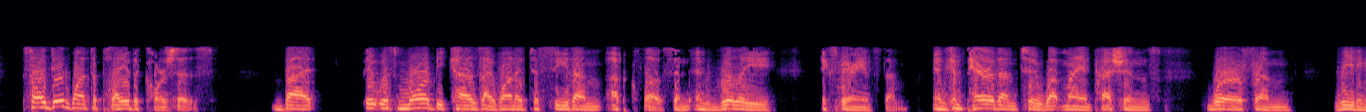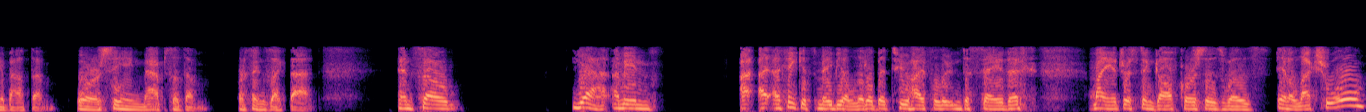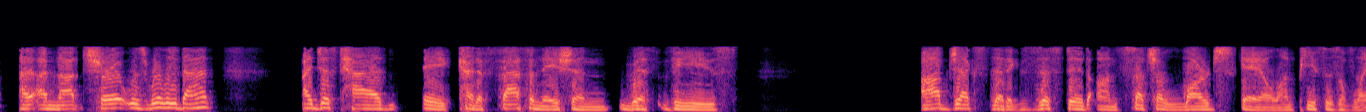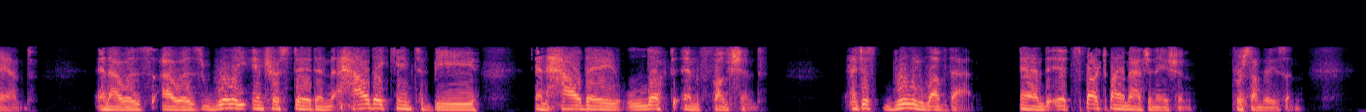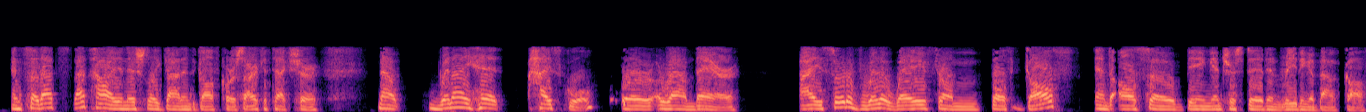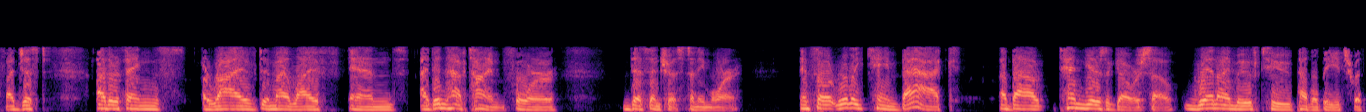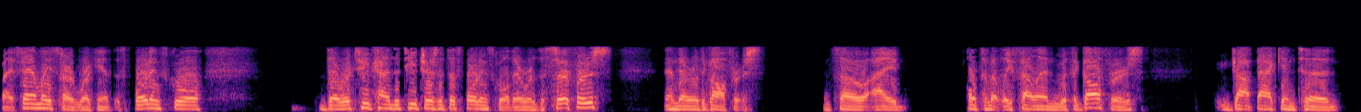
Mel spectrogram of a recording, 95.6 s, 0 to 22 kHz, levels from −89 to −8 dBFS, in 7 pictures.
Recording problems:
garbled, watery; badly; nothing above 4 kHz
distortion; slight; 10 dB below the speech

